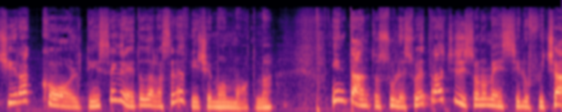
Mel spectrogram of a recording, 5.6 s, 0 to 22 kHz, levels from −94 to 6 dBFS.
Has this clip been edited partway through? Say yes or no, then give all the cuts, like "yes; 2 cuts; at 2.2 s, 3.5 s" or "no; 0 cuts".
no; 0 cuts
